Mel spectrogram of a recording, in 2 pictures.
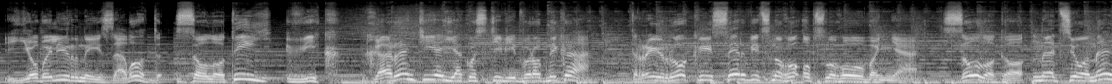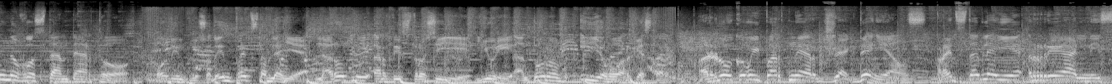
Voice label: Ua, golosa treki

